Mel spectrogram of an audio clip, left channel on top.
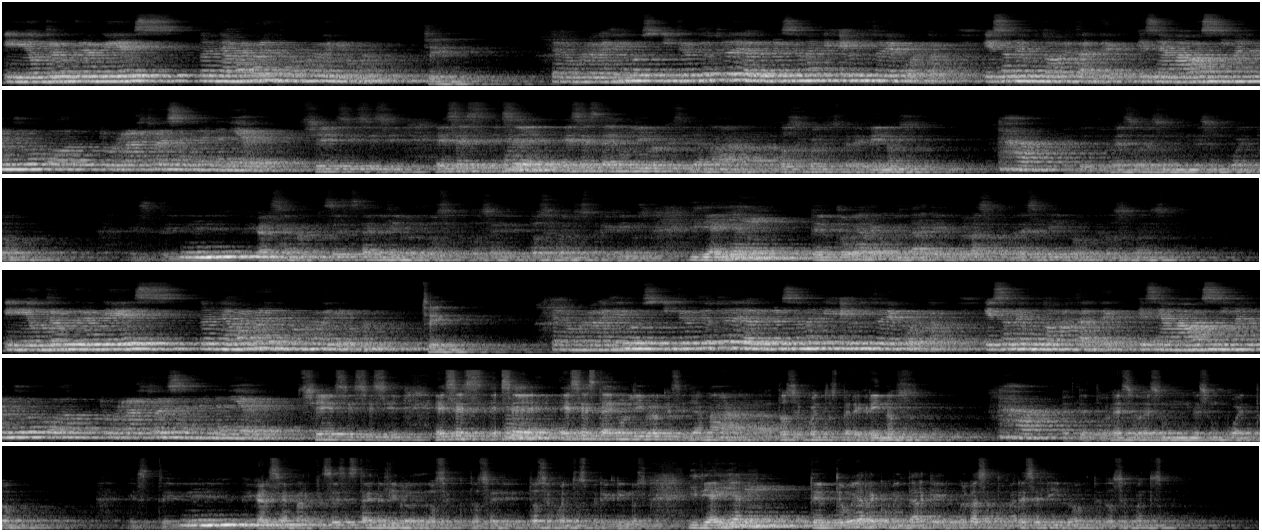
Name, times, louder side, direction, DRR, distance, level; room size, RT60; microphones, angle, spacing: voice 1, 0.0-1.7 2.0-3.8 5.5-15.2 17.6-18.0 22.5-23.0 26.9-27.6 32.3-32.9, equal, 50° left, -14 dB, 1.2 m, -19 dB
voice 2, 5.4-5.7 15.5-21.7 22.5-22.7 23.2-25.4 26.1-32.8 33.2-36.8, right 2 dB, 90° right, 3 dB, 0.4 m, -25 dB
4.2 x 3.4 x 2.7 m, 2.6 s
head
